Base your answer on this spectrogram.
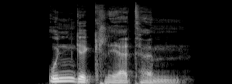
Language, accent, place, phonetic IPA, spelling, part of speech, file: German, Germany, Berlin, [ˈʊnɡəˌklɛːɐ̯təm], ungeklärtem, adjective, De-ungeklärtem.ogg
- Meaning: strong dative masculine/neuter singular of ungeklärt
